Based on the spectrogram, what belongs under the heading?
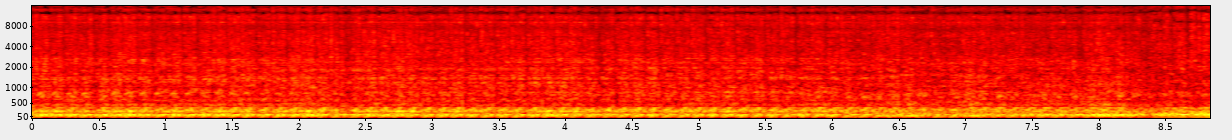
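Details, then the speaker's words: V8 in a new NBS single-cab truck build with Holley ECU and 60 psi fuel pressure, first start: deep, loud rumble running steady at a fast idle with no knocks or misses; motor started and running fine. "Got the motor started, a little beer."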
